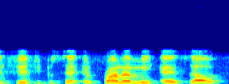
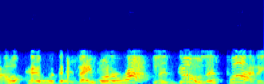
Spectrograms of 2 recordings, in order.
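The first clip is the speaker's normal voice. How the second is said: excited; 8 semitones higher than usual. Retold or imitated. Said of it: "I be like".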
